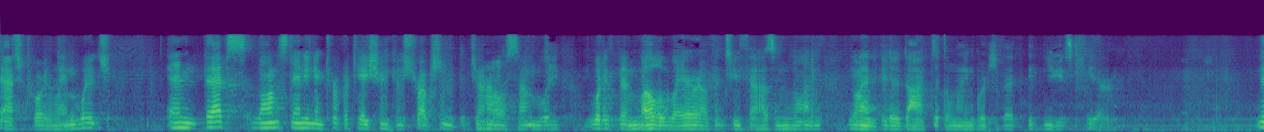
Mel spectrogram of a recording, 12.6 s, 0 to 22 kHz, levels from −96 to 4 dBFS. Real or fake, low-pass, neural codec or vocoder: fake; 7.2 kHz; codec, 16 kHz in and 24 kHz out, 0.6 kbps, FireRedTTS-2 codec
